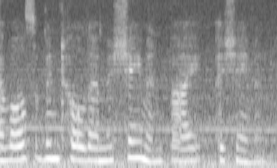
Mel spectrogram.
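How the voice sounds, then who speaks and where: Noticeable background noise sits behind a woman speaking at a moderate pace. Her pitch is fairly high and her intonation fairly even. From Canada. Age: 60s. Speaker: counselor. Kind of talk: casual monologue. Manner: rambling, hesitant with fillers.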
